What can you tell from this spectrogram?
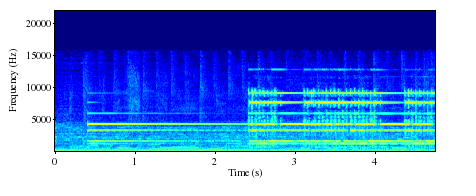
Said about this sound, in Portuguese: O telefone tá tocando aqui.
